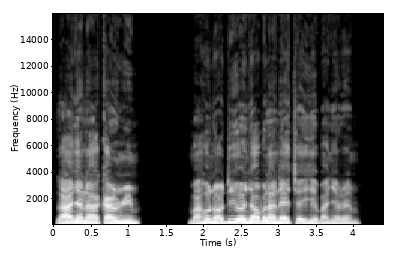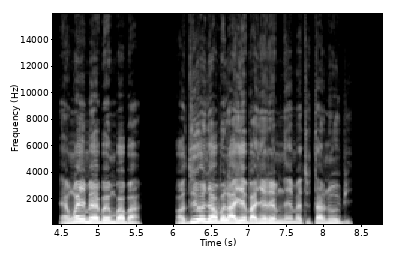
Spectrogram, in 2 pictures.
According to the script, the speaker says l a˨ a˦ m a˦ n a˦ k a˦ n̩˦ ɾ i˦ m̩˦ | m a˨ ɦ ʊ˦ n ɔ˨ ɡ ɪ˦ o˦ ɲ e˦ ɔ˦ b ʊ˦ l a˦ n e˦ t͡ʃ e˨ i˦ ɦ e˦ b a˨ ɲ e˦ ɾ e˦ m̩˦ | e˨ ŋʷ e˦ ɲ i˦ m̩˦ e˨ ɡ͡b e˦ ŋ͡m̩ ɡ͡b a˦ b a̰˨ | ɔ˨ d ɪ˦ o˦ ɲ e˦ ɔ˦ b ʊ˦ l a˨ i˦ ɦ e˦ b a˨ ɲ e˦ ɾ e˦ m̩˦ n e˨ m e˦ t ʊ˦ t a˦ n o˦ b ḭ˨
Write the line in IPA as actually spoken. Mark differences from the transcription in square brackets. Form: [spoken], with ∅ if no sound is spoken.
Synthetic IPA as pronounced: l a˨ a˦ [ɲ] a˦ n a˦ k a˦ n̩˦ ɾ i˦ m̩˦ | m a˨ ɦ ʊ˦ n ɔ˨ [d] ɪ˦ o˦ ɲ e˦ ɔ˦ b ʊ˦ l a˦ n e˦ t͡ʃ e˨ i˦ ɦ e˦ b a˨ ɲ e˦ ɾ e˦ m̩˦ | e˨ ŋʷ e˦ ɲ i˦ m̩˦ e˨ ɡ͡b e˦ ŋ͡m̩ ɡ͡b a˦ b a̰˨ | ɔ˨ d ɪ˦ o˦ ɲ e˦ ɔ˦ b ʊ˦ l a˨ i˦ ɦ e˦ b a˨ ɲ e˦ ɾ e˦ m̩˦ n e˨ m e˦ t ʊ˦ t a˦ n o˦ b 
